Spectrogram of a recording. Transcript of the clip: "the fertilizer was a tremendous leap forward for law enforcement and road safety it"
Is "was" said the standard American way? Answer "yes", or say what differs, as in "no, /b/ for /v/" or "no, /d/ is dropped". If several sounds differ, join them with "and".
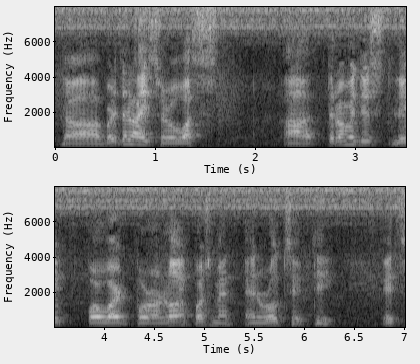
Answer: no, /s/ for /z/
